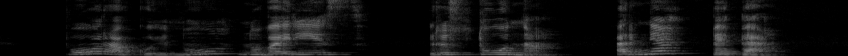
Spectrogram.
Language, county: Lithuanian, Šiauliai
